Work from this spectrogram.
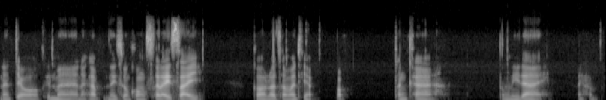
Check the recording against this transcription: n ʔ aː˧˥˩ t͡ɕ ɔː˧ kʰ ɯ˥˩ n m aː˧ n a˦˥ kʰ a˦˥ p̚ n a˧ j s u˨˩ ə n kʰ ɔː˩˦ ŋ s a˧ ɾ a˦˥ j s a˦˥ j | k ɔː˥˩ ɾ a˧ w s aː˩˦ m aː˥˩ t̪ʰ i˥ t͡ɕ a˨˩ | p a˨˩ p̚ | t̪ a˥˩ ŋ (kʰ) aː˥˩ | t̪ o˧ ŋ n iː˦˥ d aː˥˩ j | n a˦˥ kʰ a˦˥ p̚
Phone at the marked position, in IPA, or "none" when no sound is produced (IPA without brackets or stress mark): kʰ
